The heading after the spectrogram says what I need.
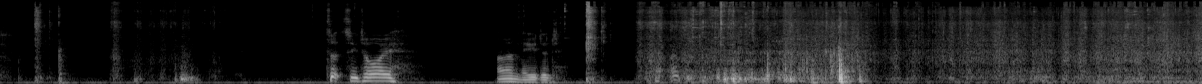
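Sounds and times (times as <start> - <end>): crinkling and rustling in box: 1.1 - 2.5, 6.4 - 12.0.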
